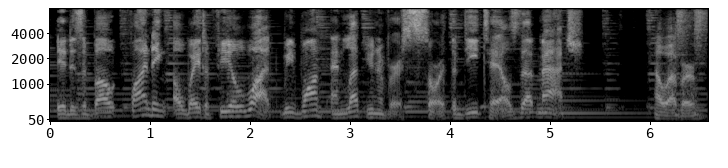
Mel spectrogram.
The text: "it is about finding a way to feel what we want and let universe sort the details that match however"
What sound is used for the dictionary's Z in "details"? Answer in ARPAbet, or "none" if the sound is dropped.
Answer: Z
